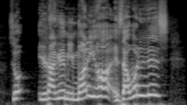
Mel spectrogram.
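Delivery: very loud, high, rising hollered yell. Retelling a stranger who yells out across the street: imitating someone yelling. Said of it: "he yells out to us".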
